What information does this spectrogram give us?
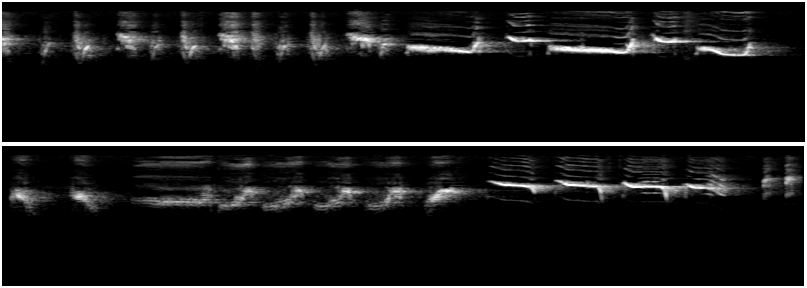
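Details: Chinese hwamei singing lively and loud: rapid series of sharp downslurred whistled notes, several per second, shifting into rolling slurred phrases and back to quick repeated strokes, with a faint low hum behind.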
